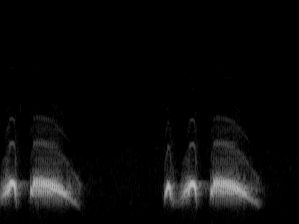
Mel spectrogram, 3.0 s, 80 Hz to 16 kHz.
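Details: Spotted dove song of the liu tan style with a wild voice, Thailand: two tight phrases, each a pair of brief rising coos followed by a sustained coo that falls away, about 1.6 seconds apart.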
